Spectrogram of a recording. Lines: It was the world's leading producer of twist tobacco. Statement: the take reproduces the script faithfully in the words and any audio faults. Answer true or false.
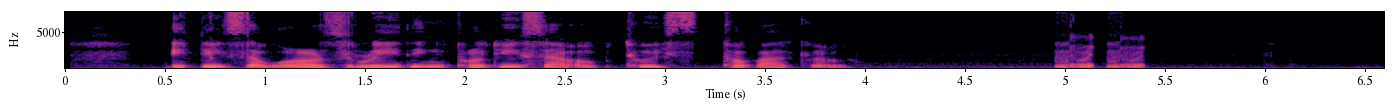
false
